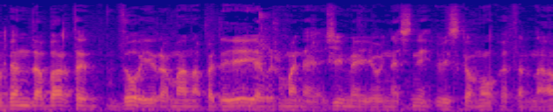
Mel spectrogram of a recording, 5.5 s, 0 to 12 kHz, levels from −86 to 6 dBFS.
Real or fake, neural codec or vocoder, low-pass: fake; vocoder, 24 kHz, 100 mel bands, Vocos; 10.8 kHz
